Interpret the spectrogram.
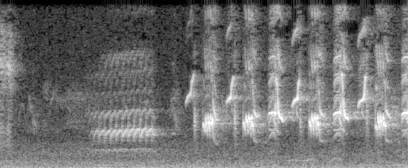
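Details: Red-winged starling eating an apple gives a brief buzzy, harmonic note, then a quick run of about eight sharp, high chirps in under two seconds.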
